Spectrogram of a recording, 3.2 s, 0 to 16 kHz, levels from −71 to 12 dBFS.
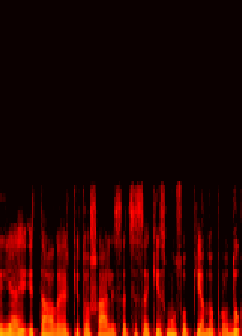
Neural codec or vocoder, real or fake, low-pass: none; real; 7.2 kHz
